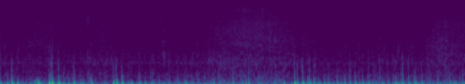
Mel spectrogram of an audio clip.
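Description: Fingertips tap on a hollow black foam windscreen held in front of the microphone, producing soft, muffled low thumps with a deep rumbling body and almost no high end. The taps come in a quick, uneven patter, with a few louder thuds standing out over a steady, close low-frequency murmur.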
